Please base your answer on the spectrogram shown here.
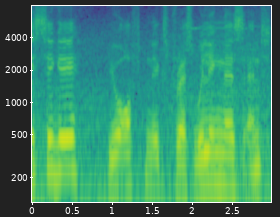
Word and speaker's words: sige: than the first syllable the G is pronounced like the G and go followed by a short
